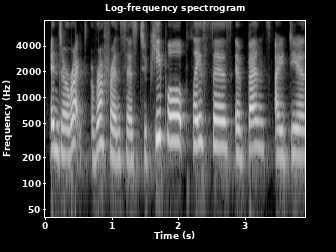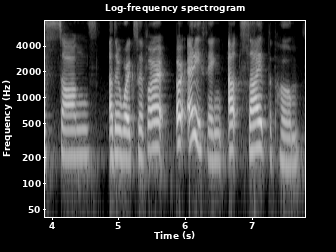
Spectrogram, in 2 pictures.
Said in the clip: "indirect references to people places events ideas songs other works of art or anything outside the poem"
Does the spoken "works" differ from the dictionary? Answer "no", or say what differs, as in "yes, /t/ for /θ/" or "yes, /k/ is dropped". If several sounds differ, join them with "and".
no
